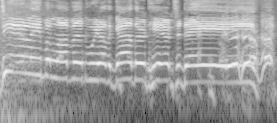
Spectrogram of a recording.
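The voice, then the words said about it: Booming preacher voice. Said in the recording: “That's my preacher voice... Oh, that's me preaching. That's what it sounds like.”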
